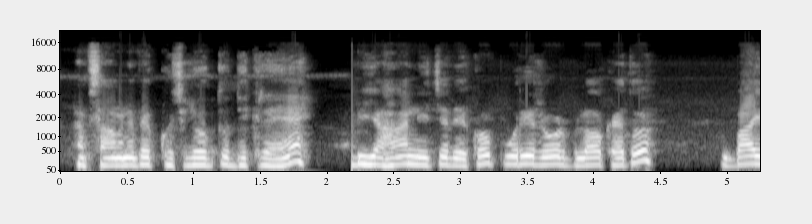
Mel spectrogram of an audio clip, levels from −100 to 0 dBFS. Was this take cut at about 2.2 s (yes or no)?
yes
